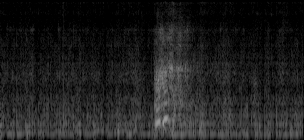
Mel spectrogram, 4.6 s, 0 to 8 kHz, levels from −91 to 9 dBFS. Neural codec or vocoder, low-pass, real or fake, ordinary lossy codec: codec, 16 kHz, 4.8 kbps, FACodec; none; fake; none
